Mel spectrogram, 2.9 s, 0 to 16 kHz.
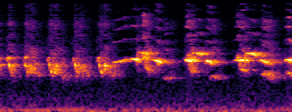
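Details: A seven-month-old Orpheus canary from a 2023 brood, filmed on 10 November 2023, sings a quick series of buzzy notes, about four per second, then moves into rolling trills and clear high whistles.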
